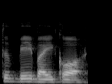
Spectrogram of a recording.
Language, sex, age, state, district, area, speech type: Kashmiri, male, 30-45, Jammu and Kashmir, Anantnag, rural, spontaneous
